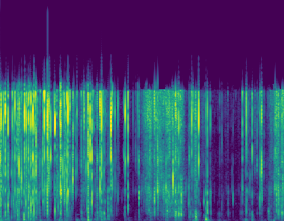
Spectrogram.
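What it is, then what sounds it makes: Plastic bubble wrap crinkled. A small sleeve of clear plastic bubble wrap, wrapped over the microphone and held in one hand, is squeezed and crinkled with the fingers. Dense, close crinkling and sharp little cracks overlap in quick, uneven bursts, with bright rustle over a soft low body.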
